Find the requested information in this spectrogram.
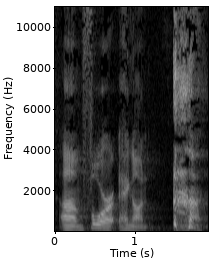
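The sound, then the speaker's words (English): Coughing and throat clearing from someone with something caught in the throat: a few gruff, voiced bursts in quick succession, the last one sharper and more forceful. “I got something in my throat at a bad time.”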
